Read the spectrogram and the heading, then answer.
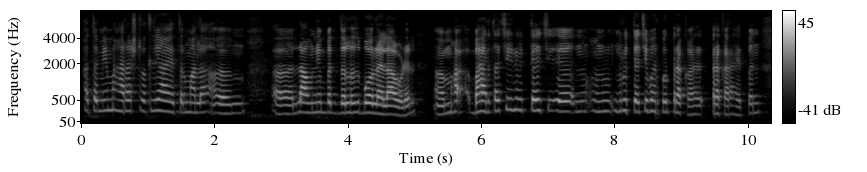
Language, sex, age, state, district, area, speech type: Marathi, female, 18-30, Maharashtra, Satara, urban, spontaneous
